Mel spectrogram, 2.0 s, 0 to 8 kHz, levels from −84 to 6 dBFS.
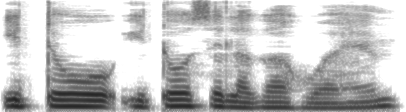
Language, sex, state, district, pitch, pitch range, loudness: Hindi, female, Arunachal Pradesh, Lower Dibang Valley, 160 Hz, 135-170 Hz, -14 LUFS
